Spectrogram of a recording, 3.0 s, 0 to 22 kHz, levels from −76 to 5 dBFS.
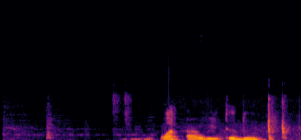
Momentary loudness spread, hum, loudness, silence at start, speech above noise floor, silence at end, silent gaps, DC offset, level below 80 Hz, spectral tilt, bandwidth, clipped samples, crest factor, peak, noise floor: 17 LU; none; -18 LUFS; 0.45 s; 39 dB; 0.15 s; none; under 0.1%; -62 dBFS; -8 dB/octave; 7.2 kHz; under 0.1%; 20 dB; 0 dBFS; -57 dBFS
